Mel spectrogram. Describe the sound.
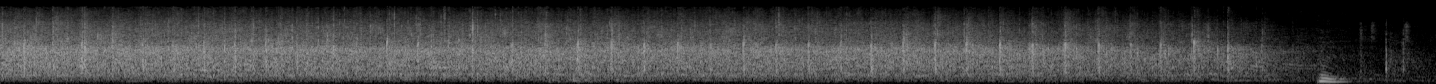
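A church audience applauds to welcome four new leadership council members, with sustained, even clapping that gradually thins and fades toward the end as a voice briefly emerges.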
